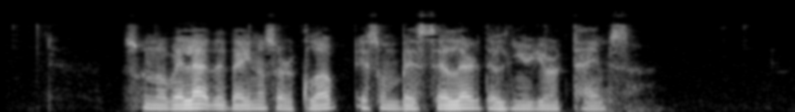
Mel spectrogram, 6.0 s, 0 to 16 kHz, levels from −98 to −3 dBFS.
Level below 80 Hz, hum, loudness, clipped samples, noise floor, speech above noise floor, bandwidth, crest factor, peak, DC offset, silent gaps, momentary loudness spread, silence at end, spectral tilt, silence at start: -64 dBFS; none; -27 LUFS; under 0.1%; -85 dBFS; 58 dB; 7.2 kHz; 20 dB; -10 dBFS; under 0.1%; none; 14 LU; 1.3 s; -6 dB/octave; 0.95 s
